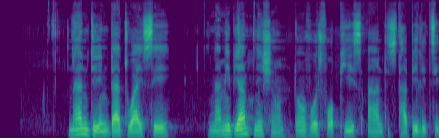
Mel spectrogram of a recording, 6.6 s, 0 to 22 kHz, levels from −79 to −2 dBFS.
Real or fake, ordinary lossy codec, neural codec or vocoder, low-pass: fake; none; vocoder, 48 kHz, 128 mel bands, Vocos; none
